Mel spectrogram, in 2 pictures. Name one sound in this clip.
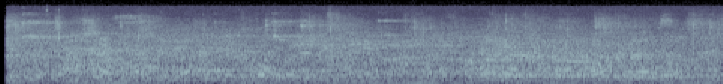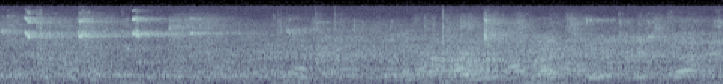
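Basketballs bounce on a wooden floor in a large echoing gym.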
